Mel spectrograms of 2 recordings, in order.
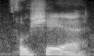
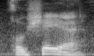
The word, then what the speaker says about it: Hoshea: Let me get the pronunciation of that properly. Strong's H 1954. Hoshea. Hoshea.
